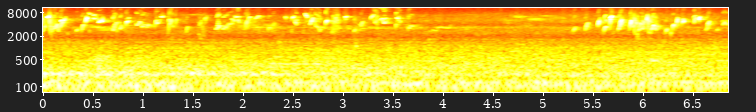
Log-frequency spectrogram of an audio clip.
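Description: European goldfinches sing in bright, tinkling twitters of quick high notes in rapid bursts.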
